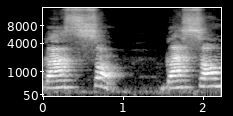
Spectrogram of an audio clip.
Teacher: ON is nasal vowel.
